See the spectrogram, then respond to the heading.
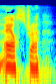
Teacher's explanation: So Eostra with the stress on the last syllable. Yeah, Eostra.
